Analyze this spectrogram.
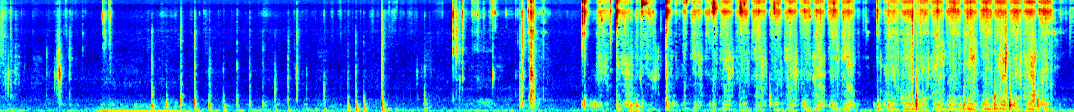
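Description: Ink pad tapped and rubbed against a silicone baking tray: scattered light taps and clicks at first, then, from about halfway, a fast, continuous run of dabbing and rubbing.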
